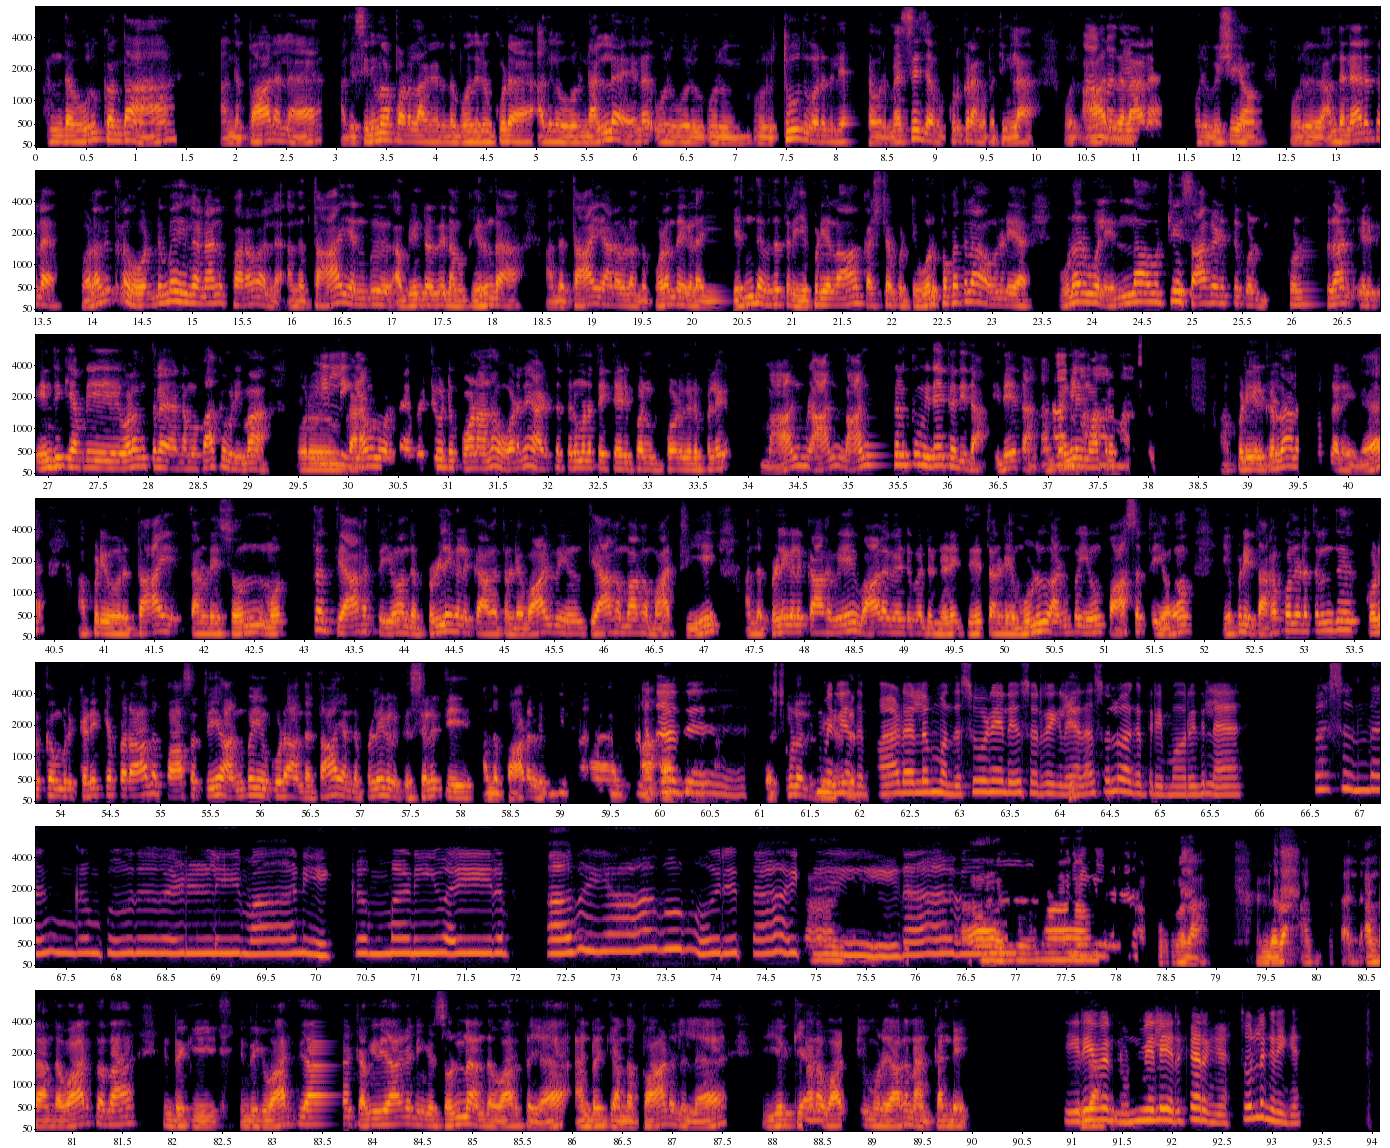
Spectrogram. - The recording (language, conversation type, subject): Tamil, podcast, ஒரு பாடல் தொடர்பான உங்களுக்குப் பிடித்த நினைவைப் பகிர முடியுமா?
- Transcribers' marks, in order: distorted speech; in English: "மெஜேஸ்"; other background noise; "போகிற" said as "போடுகிற"; mechanical hum; other noise; unintelligible speech; unintelligible speech; unintelligible speech; singing: "பசுந்தங்கம் புது வெள்ளி மாணிக்கம் மணி வைரம் அவை யாவும் ஒரு தாய்க்கு ஈடாகுமா"; singing: "தாய்க்கு ஈடாகுமா"; chuckle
